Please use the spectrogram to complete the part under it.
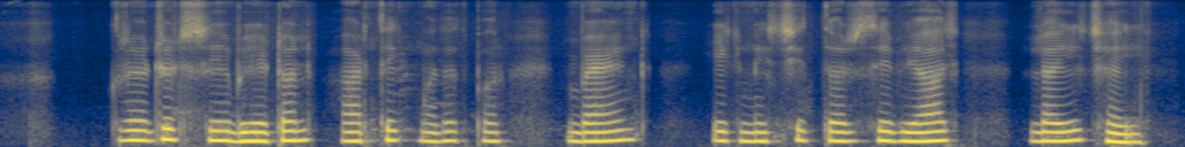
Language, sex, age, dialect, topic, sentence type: Maithili, female, 18-24, Bajjika, banking, statement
